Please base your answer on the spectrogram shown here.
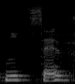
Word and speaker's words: Knitsev: Donc je m'appelle alias Nitsev. Donc on ne prononce pas le K, n'est-ce pas?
